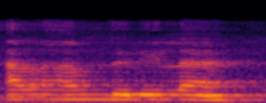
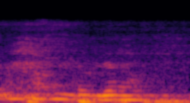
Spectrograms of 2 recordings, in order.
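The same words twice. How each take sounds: First: It is said with a cheerful smile. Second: It is said with a sulky frown.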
